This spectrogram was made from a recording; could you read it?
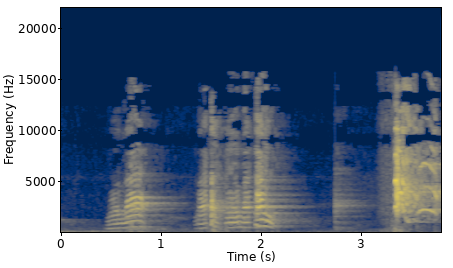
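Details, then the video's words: Talking pet parrot indoors producing voice-like harmonic syllables: one drawn-out phrase, a pause, then two quick wavering words, ending in a sharp, noisy screech. "Bolne Wala Tota Mithu"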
